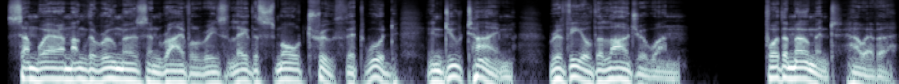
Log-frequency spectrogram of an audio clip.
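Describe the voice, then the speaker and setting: A man giving a measured, literary narration of a period detective story. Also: very deep voice, no echo, clean studio sound. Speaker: audiobook narrator.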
